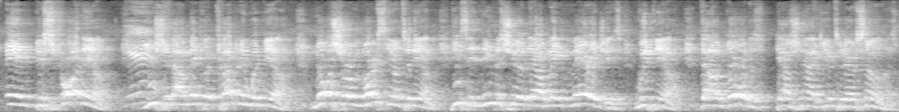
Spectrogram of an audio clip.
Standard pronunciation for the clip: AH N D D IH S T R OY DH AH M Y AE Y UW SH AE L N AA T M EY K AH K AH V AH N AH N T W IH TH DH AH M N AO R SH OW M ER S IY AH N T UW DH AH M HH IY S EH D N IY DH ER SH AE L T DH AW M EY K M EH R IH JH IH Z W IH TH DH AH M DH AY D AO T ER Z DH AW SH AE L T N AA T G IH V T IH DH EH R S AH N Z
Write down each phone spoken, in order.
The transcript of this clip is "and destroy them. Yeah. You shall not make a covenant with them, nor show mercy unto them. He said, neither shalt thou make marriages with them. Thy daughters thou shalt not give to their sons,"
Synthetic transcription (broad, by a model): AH N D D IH S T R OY DH AH M Y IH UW SH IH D N AA T M EY K AH K AH P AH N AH W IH DH AH M N AO R SH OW M ER S IY AH N T UW DH AH M HH IY S EH D N IY DH ER SH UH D DH AW M EY K M EH R IH JH IH Z W IH DH AH M DH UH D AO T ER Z DH AW SH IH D N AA T G IH V T IH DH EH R S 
